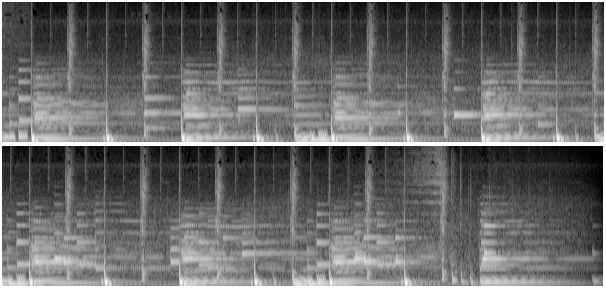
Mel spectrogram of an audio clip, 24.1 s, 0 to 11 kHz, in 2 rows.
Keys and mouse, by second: 0.1 middle click, 0.5 click, 0.5 f, 0.7 f, 1.1 ctrl+shift+z, 1.1 f, 1.3 middle click, 1.9 middle click, 2.2 middle click, 2.6 middle click, 3.0 shift+middle click, 3.5 KP_Divide, 3.8 ctrl+r, 3.8 right click, 4.1 middle click, 4.3-6.1 typing, 4.5 middle click, 5.1 shift+click, 5.3 middle click, 6.0 shift+click, 6.1 middle click, 6.2 Tab, 6.5 click, 6.7 ctrl+shift+s, 6.7 shift+middle click, 7.1 ctrl+a, 7.3 click, 7.7 click, 8.5 middle click, 10.9-13.0 middle drag, 10.9 x, 23.8 middle click.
